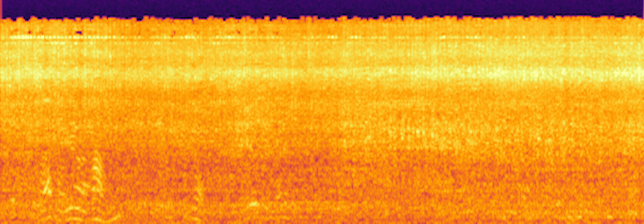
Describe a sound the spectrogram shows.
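A machine hums and rattles steadily.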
